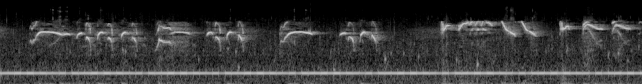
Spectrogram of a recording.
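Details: Loud orange-headed thrush song of repeated phrases: each opens with an upward-swept whistle and breaks into fast warbled, twisting notes, about every second, over a faint constant hum.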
